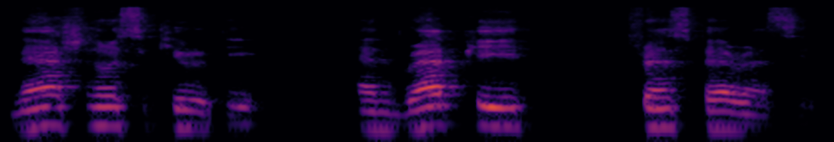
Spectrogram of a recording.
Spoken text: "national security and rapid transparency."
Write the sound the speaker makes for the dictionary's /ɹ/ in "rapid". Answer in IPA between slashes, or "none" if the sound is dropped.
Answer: /ɹ/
